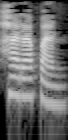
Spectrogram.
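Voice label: "harapan", Indonesian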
